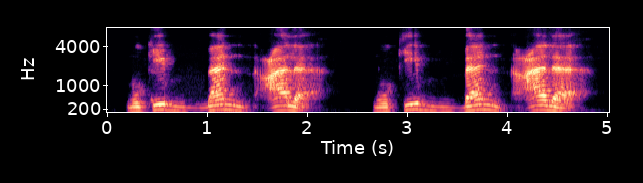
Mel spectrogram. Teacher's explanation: Tanween means double fatha, double kasra, or double dhamma. So here we have tanween fatha followed by one of the throat letters, which is ain. So we need to make this noon clear.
